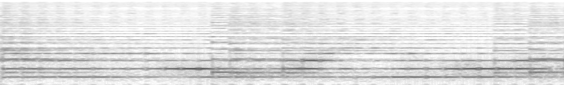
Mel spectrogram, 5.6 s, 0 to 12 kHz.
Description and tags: Texas Ranger 002
Electric dulcimer kind of synth part
electronica, high, synth, thin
